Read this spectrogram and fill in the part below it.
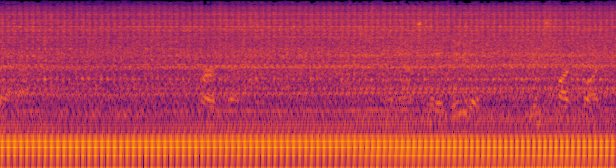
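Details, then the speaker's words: ATV small single-cylinder engine just after spark plug replacement: fires up and holds a steady, even thumping idle with no misses or stumbles; new plug fixed it, normal idle. "plug. Idles down real nice."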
